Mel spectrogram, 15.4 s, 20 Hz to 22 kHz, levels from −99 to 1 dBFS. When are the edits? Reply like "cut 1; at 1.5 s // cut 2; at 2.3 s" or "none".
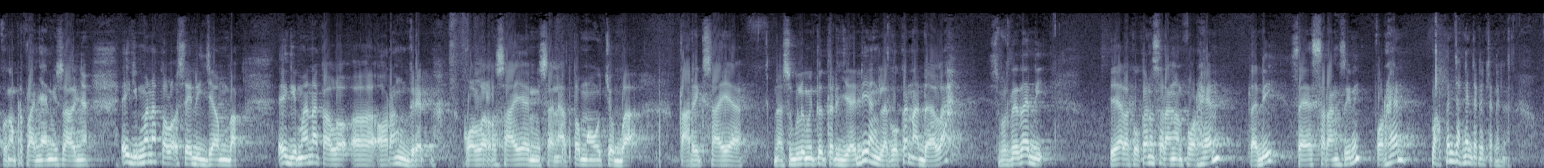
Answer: none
